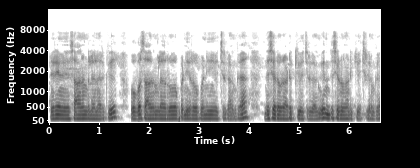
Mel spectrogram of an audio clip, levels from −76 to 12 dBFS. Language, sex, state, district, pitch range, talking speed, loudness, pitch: Tamil, male, Tamil Nadu, Kanyakumari, 120-130 Hz, 200 wpm, -17 LUFS, 125 Hz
